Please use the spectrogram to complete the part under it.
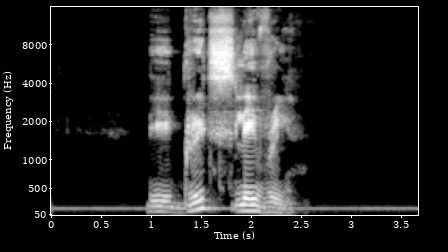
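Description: A man speaks briefly and calmly, close to the microphone.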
